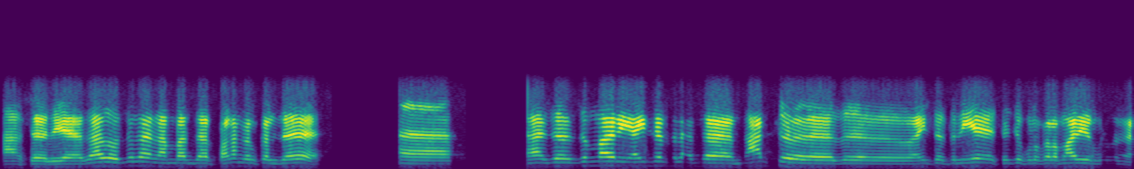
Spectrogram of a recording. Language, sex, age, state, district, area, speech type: Tamil, male, 60+, Tamil Nadu, Tiruchirappalli, rural, conversation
